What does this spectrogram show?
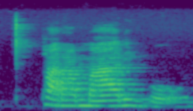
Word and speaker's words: Paramaribo: right word so how do you say it Paramaribo that's how they pronounce yeah so even all the the places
